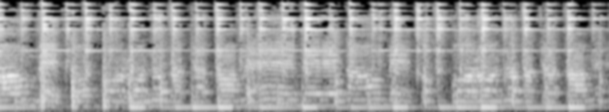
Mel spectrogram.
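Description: A man singing a Hindi folk song, accompanied by a dholak drum and jingling small hand cymbals (jhanjh) that keep a quick, steady beat.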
